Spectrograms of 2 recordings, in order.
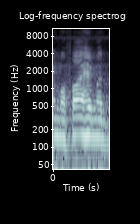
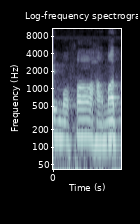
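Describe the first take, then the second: First: مفاہمت said as mu-faa-HIM-mat, short i in the third syllable; مفاہمت mispronounced with an i after the h; wrong pronunciation. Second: مفاہمت said as mu-faa-ha-mat, with u first and a after the h; مفاہمت with the correct a vowel after the h; correct pronunciation. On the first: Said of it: "جو کہ غلط ہے". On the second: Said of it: "اصل میں یہ لفظ ہے". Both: Shown as a demonstration.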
